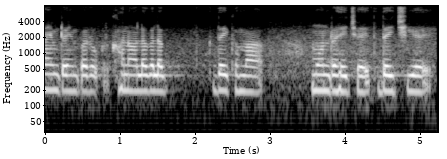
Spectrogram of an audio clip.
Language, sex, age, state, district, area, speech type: Maithili, female, 18-30, Bihar, Begusarai, urban, spontaneous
